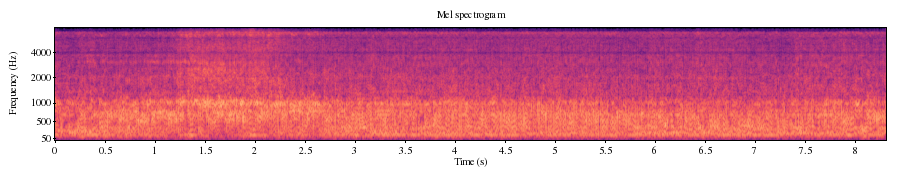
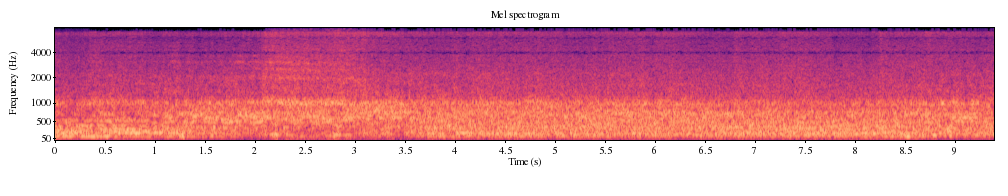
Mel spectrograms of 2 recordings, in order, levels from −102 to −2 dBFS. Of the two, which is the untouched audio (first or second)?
second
